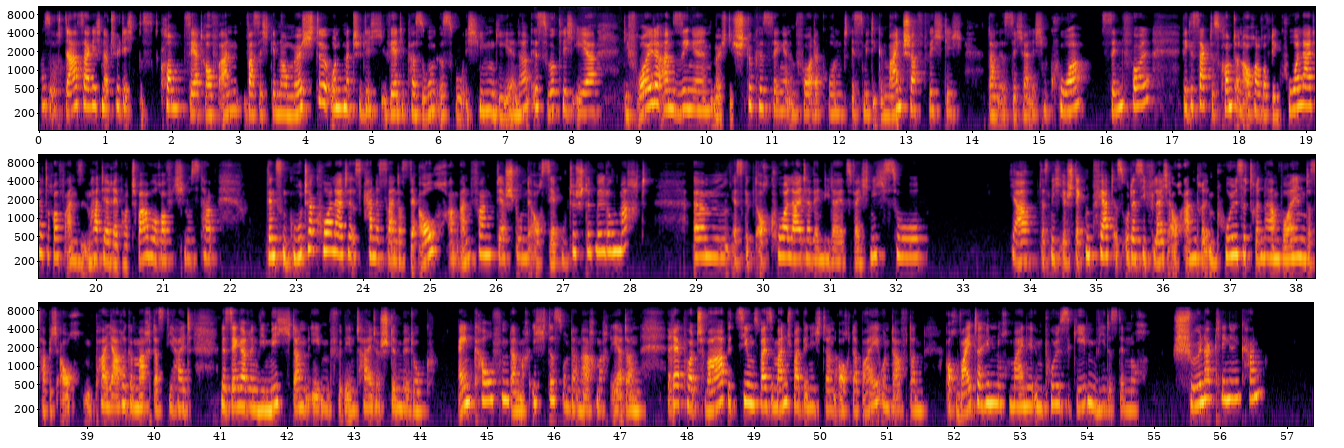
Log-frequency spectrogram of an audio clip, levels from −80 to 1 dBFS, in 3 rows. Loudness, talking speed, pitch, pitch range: -19 LUFS, 180 wpm, 230 Hz, 210-250 Hz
